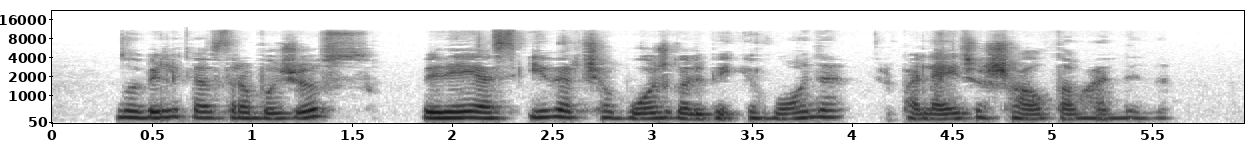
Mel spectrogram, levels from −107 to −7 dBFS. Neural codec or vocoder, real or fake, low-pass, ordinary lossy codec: none; real; 10.8 kHz; AAC, 48 kbps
